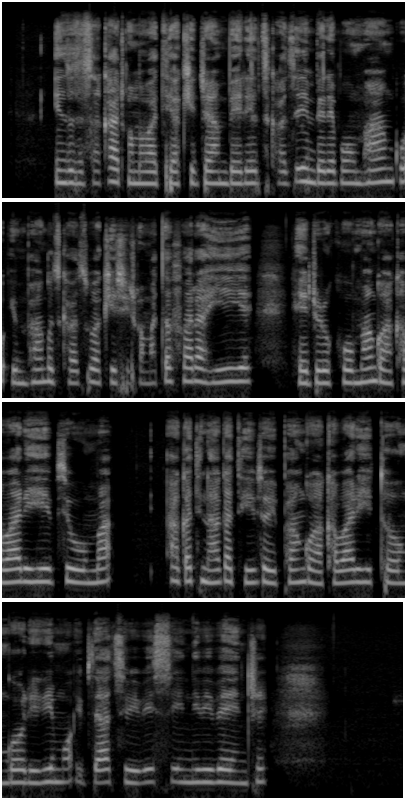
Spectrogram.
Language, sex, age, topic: Rundi, female, 25-35, agriculture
